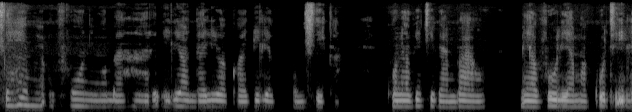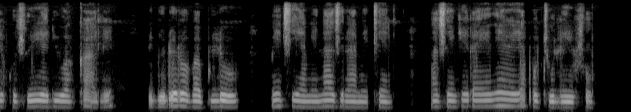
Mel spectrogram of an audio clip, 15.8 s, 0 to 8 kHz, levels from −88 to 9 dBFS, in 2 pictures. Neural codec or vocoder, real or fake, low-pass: none; real; 7.2 kHz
